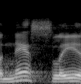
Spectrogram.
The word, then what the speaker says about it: Nestle: Later on, when Nessels, or Nestle as some people pronounce it,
